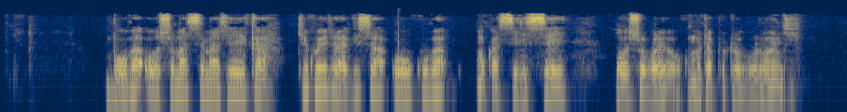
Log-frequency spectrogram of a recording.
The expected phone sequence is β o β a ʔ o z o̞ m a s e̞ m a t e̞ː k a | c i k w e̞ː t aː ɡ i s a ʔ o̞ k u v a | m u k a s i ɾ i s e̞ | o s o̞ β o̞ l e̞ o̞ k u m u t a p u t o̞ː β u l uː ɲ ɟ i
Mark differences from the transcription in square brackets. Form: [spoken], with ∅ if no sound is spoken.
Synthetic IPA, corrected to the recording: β o β a ʔ o [s] o̞ m a s e̞ m a t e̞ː k a | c i k w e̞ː t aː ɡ i s a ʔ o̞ k u [β] a | m u k a s i ɾ i s e̞ | o s o̞ β o̞ l e̞ o̞ k u m u t a p u t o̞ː β u l uː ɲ ɟ i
